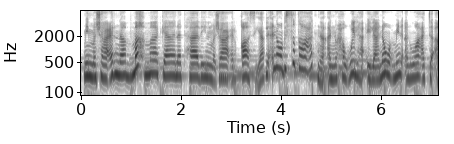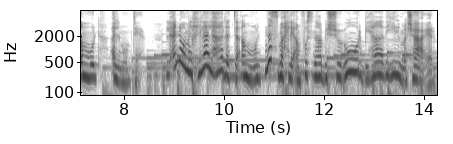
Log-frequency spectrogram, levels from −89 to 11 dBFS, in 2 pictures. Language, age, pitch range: Arabic, 30-49, 220-310 Hz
